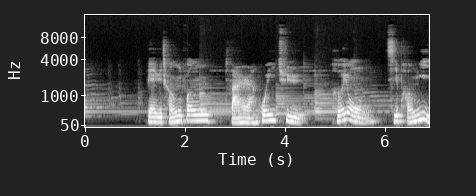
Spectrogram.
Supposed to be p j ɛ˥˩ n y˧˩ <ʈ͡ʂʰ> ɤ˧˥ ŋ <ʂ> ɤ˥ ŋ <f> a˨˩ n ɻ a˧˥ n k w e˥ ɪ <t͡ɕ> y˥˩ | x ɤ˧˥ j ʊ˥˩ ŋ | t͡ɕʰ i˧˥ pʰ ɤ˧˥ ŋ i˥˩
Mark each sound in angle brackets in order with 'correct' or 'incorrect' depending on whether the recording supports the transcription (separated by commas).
correct, incorrect, correct, incorrect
